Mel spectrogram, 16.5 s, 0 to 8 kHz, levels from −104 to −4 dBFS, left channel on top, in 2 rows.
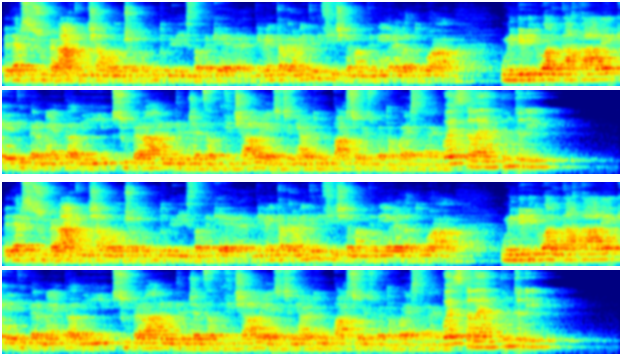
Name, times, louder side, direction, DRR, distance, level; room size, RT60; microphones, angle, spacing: voice 1, 0.0-6.0 6.7-14.1, equal, 55° left, -7 dB, 1.1 m, -23 dB
voice 2, 14.1-15.4, right 1 dB, 90° right, -3 dB, 0.9 m, -22 dB
3.2 x 2.6 x 3.5 m, 1.3 s
head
